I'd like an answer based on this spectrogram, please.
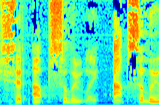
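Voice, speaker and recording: A man speaks with a Lancashire accent. His voice sits fairly high. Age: 60s. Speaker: pastor. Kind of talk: sermon. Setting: church.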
